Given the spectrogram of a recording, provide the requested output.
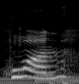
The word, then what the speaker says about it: Juan: yönetmenimiz hemen bakıyorum huan diye okunuyor sanırım Juan diye yazılıyor Çünkü şu an şu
